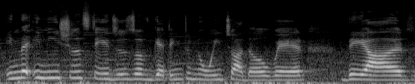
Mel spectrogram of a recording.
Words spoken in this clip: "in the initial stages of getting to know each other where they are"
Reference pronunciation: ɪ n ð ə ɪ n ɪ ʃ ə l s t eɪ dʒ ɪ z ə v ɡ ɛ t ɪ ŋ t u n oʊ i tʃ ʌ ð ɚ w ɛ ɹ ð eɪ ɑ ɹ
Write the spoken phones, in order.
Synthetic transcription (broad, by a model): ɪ n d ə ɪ n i ʃ ə l s t eɪ dʒ ɪ z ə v ɡ ɛ t ɪ ŋ t u n oʊ i tʃ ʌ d ɚ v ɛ ɹ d eɪ ɑ ɹ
